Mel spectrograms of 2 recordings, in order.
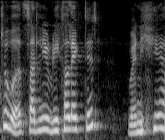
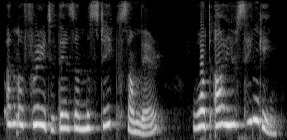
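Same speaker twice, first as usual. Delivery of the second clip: higher, bewildered question; puzzled pianist; 8 semitones higher than usual. A narrator's reading. Nervous pianist questioning the singer, higher. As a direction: ask nervously, pitched up.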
